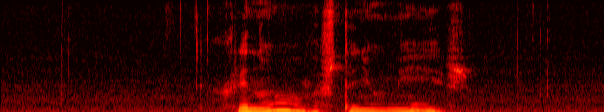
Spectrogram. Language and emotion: Russian, sad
